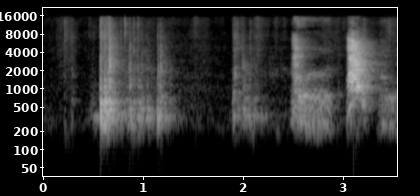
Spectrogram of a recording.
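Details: Young West Highland white terrier puppy, nine weeks old, barking at an empty coke bottle indoors; a few rough, breathy barks ending in one sharper yap.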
